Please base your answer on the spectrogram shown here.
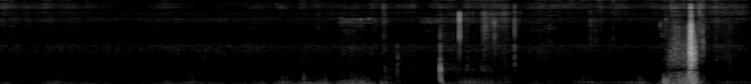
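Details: Bengal cat named Shintaro, kneading while purring: soft low rumbling purr in bursts through the first seconds, a brief click, then one loud short harmonic meow near the end.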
